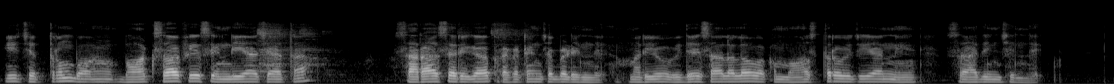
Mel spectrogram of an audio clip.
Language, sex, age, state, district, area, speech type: Telugu, male, 60+, Andhra Pradesh, West Godavari, rural, read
